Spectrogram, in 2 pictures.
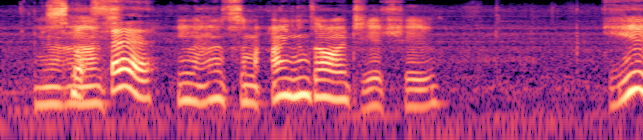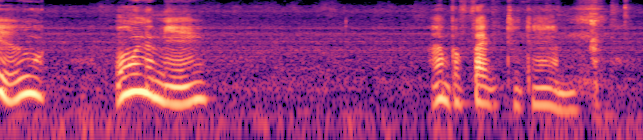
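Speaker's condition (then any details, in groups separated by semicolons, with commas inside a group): MND; voice may be difficult to understand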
